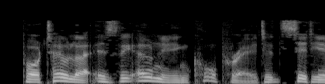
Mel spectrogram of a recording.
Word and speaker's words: Portola: explored the surrounding area the place name is generally mispronounced with stress on the middle syllable thus ignoring the accent mark in its name sex surname Porta is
